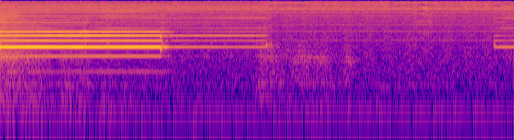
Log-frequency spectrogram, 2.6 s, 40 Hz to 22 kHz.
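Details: Supermicro C2SBC-Q motherboard after CMOS reset, powered with no RAM installed: steady high-pitched beep that cuts off and repeats after a pause; BIOS beep code for missing RAM.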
